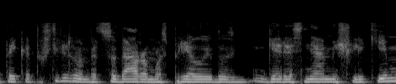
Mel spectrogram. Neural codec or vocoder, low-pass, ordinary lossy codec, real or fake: none; 7.2 kHz; Opus, 32 kbps; real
